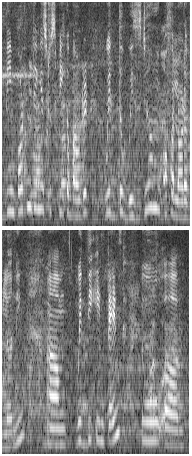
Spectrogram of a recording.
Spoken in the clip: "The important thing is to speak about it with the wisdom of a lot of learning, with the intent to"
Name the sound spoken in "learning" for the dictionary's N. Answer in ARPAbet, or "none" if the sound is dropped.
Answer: N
